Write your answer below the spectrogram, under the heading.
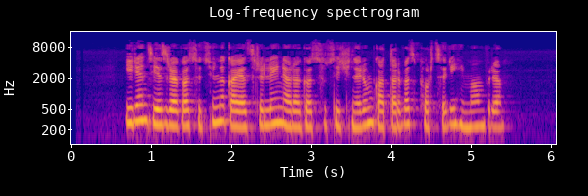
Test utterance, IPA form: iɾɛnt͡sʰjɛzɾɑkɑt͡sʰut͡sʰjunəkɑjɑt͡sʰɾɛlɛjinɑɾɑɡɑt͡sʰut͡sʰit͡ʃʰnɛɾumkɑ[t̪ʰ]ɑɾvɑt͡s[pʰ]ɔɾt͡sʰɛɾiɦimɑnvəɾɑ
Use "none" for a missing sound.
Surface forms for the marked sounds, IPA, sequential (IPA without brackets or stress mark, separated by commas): t̪, pʰ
